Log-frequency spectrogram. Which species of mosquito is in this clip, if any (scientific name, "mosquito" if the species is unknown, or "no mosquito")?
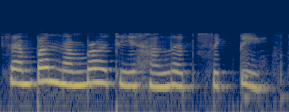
no mosquito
